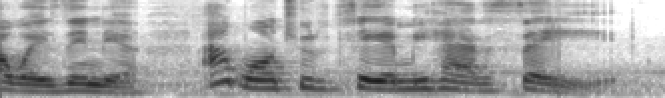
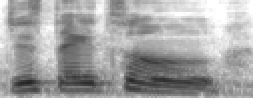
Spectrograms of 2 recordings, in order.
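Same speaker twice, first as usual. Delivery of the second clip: normal talking voice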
